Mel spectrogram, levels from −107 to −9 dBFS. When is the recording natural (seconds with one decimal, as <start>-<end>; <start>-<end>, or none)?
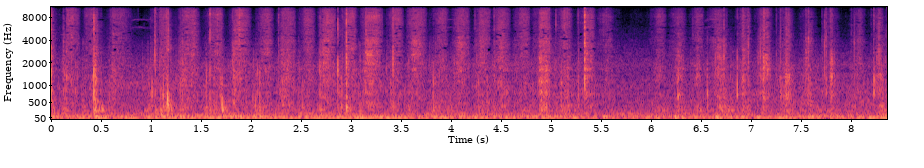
0.0-5.5; 7.8-8.4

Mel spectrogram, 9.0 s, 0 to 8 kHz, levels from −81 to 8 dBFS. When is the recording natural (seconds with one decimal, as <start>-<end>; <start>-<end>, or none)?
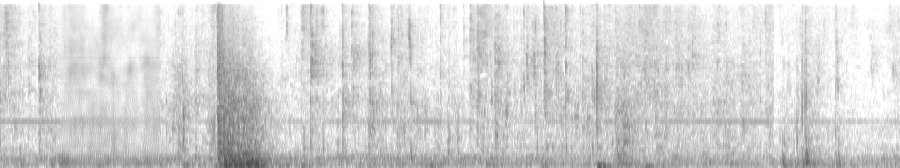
0.0-0.6; 1.6-9.0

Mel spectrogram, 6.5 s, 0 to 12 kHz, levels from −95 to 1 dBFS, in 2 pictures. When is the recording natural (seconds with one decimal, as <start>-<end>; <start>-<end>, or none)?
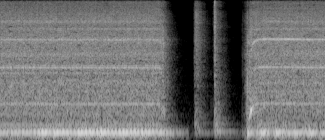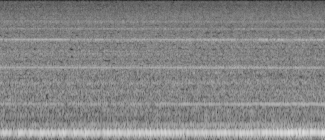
0.0-5.1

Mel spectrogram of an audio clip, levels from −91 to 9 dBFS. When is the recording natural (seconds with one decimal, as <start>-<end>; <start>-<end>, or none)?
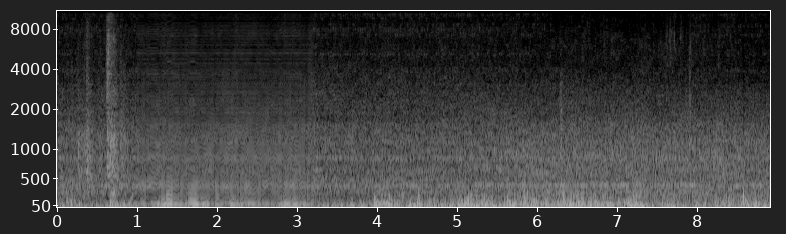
0.0-1.0; 3.2-8.9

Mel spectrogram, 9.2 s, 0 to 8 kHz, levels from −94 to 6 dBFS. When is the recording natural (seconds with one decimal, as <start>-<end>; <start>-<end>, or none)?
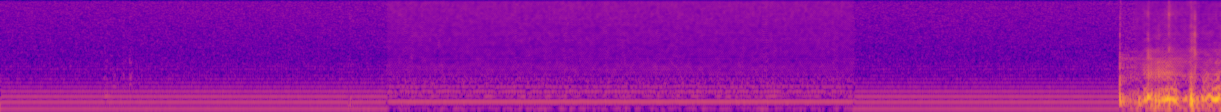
0.0-2.9; 6.4-8.5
